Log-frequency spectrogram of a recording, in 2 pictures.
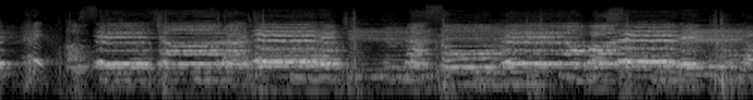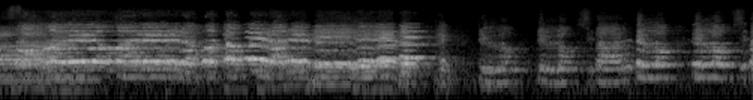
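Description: Mixed choir singing a cappella in close harmony, holding chords from phrase to phrase. Near the end it breaks into shorter, choppier rhythmic chanting.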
